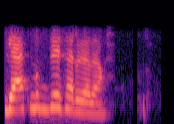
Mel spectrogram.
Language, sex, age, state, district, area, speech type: Telugu, female, 30-45, Telangana, Hanamkonda, rural, conversation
